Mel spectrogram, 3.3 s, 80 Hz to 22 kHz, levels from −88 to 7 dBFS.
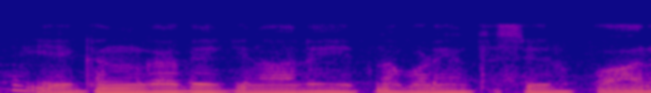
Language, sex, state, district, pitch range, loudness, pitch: Hindi, male, Bihar, Jamui, 145-155 Hz, -40 LUFS, 150 Hz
